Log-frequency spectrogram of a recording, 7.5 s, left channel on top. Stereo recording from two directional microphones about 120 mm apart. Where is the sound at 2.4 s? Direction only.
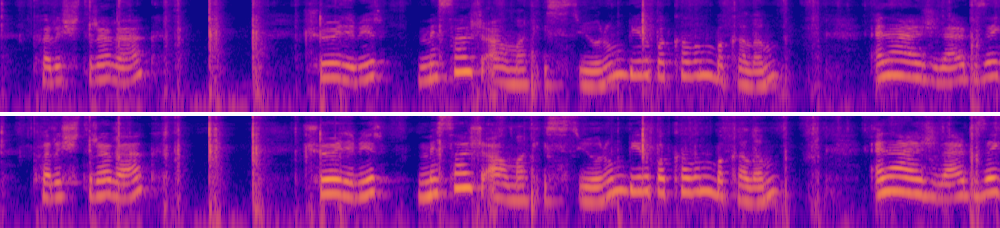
35° right (ahead or behind).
